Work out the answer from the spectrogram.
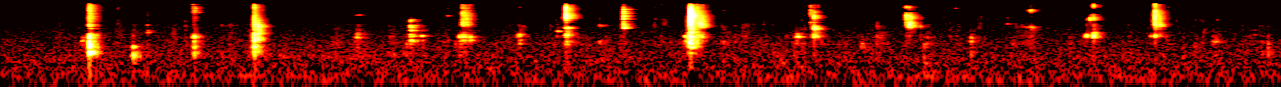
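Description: Close-miked chewing of pizza: irregular crisp crunches and small wet mouth clicks, one every half second or so, with silence between them.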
